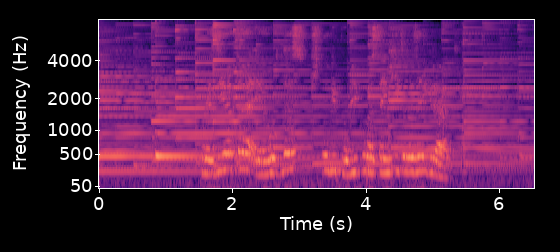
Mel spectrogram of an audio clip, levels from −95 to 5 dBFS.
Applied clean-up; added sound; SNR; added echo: none; Harp; 3 dB; reverberation time 0.3 s.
